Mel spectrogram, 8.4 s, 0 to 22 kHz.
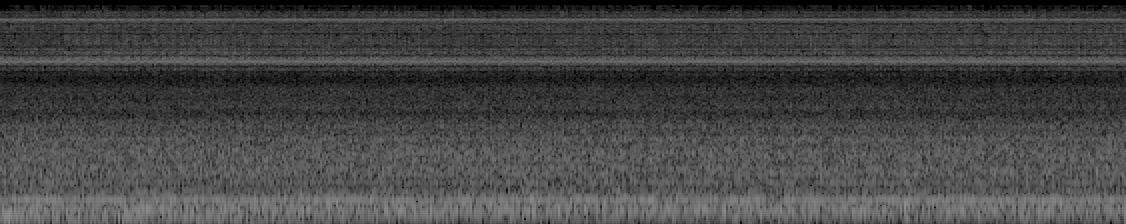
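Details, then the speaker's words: Rebuilt 2005 Tesco iQon PC: a thin electrical coil whine from the graphics card under load over fan hiss. It grows as the card draws more power and follows what is being rendered on screen. "So, the more rendering it's doing and the the harder it's pushing, the more electricity it draws, the more it makes a sound. This is really interesting. You can you can kind of hear it matching to what it's uh rendering on screen."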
